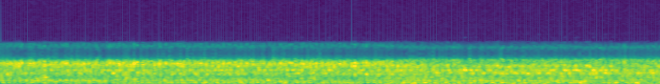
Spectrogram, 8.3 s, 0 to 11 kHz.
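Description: Off-road jeep-type 4x4's engine running steadily at low revs as it crawls through a trial section.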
